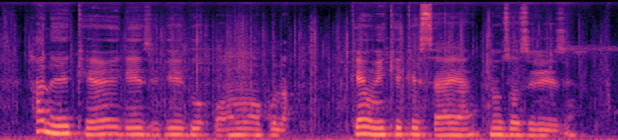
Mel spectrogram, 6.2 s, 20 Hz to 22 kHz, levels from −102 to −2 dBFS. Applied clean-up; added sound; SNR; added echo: none; Fire; 14 dB; none.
